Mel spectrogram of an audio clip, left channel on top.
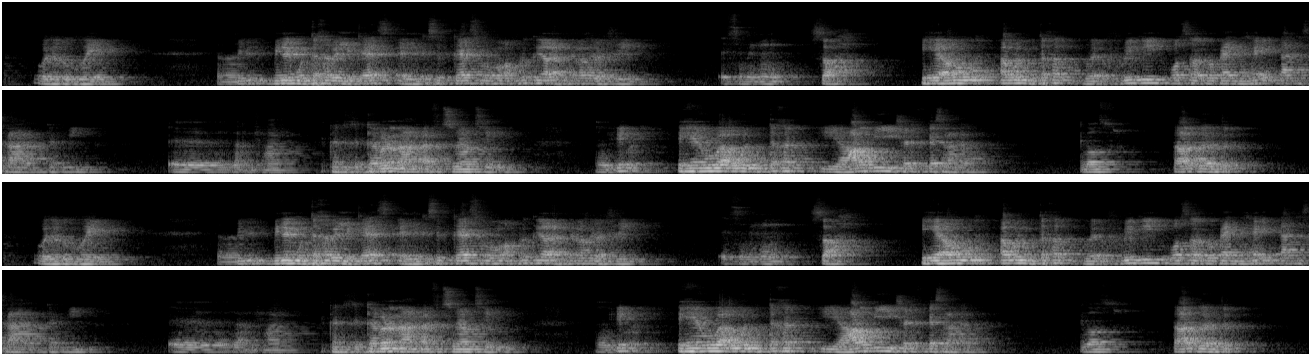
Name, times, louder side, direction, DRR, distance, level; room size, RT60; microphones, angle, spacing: voice 1, 0.3-1.0 2.3-6.3 8.1-8.5 9.2-13.8 16.3-18.1 19.2-19.3 19.8-22.7 24.8-25.3, right 1 dB, 10° right, -3 dB, 0.5 m, -25 dB
voice 2, 7.2-7.8 14.7-15.9 19.0-19.5 23.8-24.3, left 2 dB, 45° left, 0 dB, 0.7 m, -32 dB
3.3 x 3.1 x 3.6 m, 1.0 s
head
